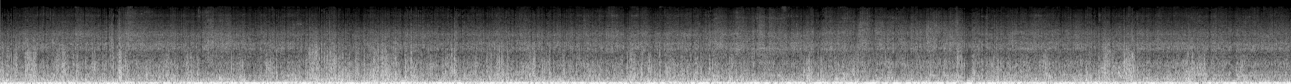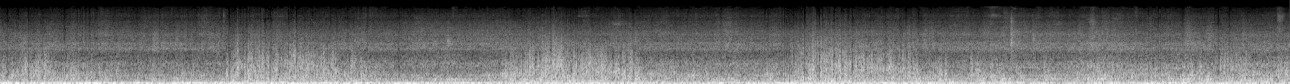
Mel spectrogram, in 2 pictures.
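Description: Train running through a railway tunnel, heard from the open door of a moving coach: a loud, steady low rumble.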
